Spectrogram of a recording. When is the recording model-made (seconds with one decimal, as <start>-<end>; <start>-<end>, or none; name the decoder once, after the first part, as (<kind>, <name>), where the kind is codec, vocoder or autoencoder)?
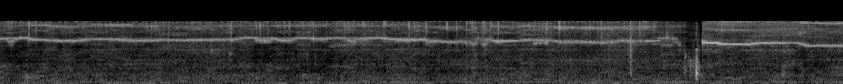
0.0-8.4 (codec, SNAC)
